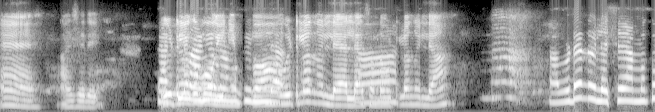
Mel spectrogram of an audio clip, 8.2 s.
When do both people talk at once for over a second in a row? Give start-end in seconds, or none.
2.0-3.4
